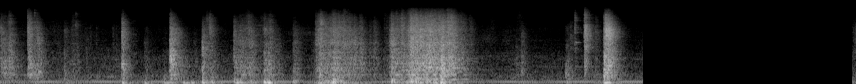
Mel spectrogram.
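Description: Metal frames clamping a styrene sheet knock and clank as they are handled and slid onto an oven rack, with a longer scrape about three to four seconds in and a last knock just after six seconds. The sound then cuts off to silence.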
